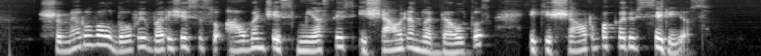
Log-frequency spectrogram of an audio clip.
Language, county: Lithuanian, Vilnius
